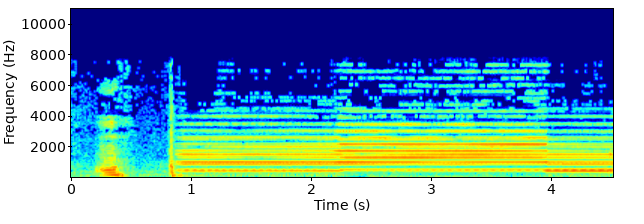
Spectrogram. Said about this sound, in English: Jeffy, get off the horn, Jeffy. Huh? Well, you're on the horn, Jeffy.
